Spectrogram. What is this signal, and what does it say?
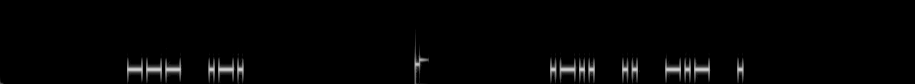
Morse code, heard as a keyed tone, about 25 wpm, spaced as for 18 wpm, 700 Hz. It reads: OR LIKE
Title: 2x Character Spacing - Top 200 Words - 25wpm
